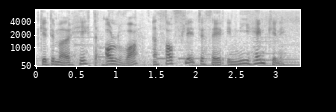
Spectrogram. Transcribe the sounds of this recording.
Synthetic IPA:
cɛːt̪ɪmaːðʏɾ̥hɪht̪awlva | ɛnθawflɪːt̪jaθejɾiniːɦejmcʰɪnːɪ

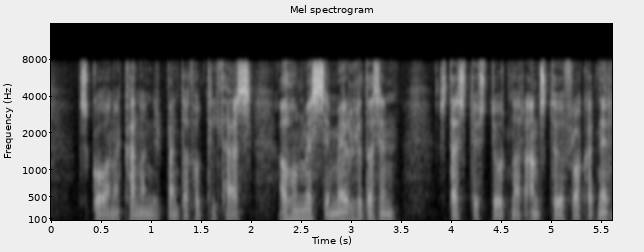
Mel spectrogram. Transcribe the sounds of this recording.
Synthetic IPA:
skoːwðanakʰaːnanːɪɾpɛnt̪aθuwt̪ʰɪlθɛsaðhunmɪsːɪmeːjɾɪlʏːt̪asɪnːst̪ajst̪ʏst̪joːwt̪naɾa̰nst̪ʰʏːðʏflɔhkat̪nɪɾ̥

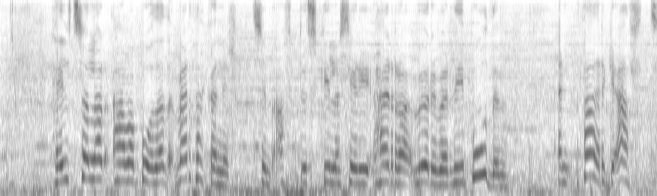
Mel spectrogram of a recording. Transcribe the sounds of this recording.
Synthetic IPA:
hejlt̪saːlaɾhavapɔːðaðvɛɾðahkanːɪɾ̥sɛmʔa̰ft̪ʏɾ̥scɪːlasjɛɾiɦajravœːɾʏvɛɾðɪipuːðʏm | ɛnθaðɛɾɛhcɪal̥t̪

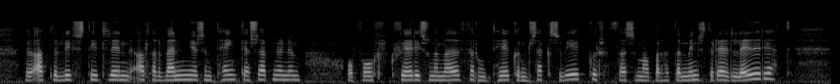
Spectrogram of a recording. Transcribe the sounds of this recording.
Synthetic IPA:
ʏʔa̰t̪lʏɾlifst̪iːt̪lɪna̰t̪laɾvɛnːjʏsɛmt̪ʰejɲcasœpnɪnʏmɔɣfowl̥kfɛːɾiswɔːnamɛðfɛɾ̥hunt̪ʰɛːkʏɾʏmsɛksvɪːkʏɾ̥θaðsɛmapaːɾaθɛht̪ːamɪnst̪ʏɾʔɛðɾleːjðɾjɛht̪

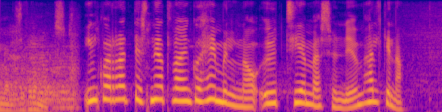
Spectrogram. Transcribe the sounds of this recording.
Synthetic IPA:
alsfɾamaiŋkvaɾrajt̪ːɪ̥st̪njat̪lvaðiŋkʏɦeːjmɪlɪnːaɔ̰ʔʏːt̪ʰːjɛmɛsʏnːɪʏmɦɛlcɪnːa

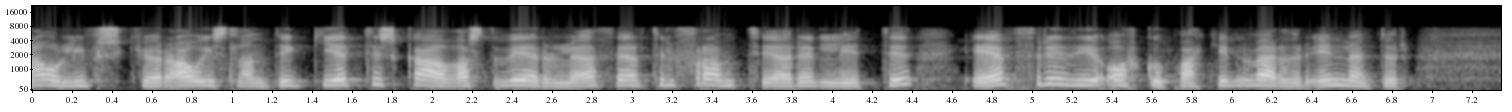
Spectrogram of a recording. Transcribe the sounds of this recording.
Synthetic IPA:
aɔlifscʰœːɾʔawist̪lant̪ɪcɛːt̪ɪskaːðast̪vɛːɾʏlɛːɣaθɛːɣaɾ̥t̪ʰɪlfɾamt̪ʰiːðaɾɪɾlɪːt̪ɪðɛvθɾɪðjɪʔɔr̥kʏpʰahcɪnvɛɾðʏɾɪnlɛnt̪ʏɾ̥

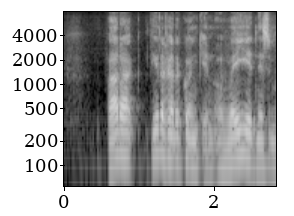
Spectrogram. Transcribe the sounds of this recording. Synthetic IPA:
paːɾat̪iːɾafjɛrakʰœɥɲcɪnɔɣveːjɪt̪nɪsɛm

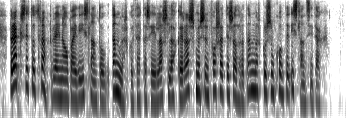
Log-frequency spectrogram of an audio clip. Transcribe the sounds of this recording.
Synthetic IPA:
pɾɛksɪht̪ɔɣt̪ʰɾœm̥preːjnaawpaːjðɪist̪lant̪ɔɣt̪anmɛr̥kʏθɛht̪aseːjɪɾlaslœhkarasmʏsʏnfɔr̥sajt̪ɪsawθɛɾat̪anːmɛr̥kʏ̥sɛmkʰɔːmt̪ʰɪɾist̪lant̪sit̪aːx

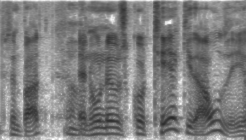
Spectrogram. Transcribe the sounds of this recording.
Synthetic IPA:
sɛmpat̪nɛnhunhɛvʏɾ̥skɔːt̪ʰɛːcɪða̰ːwði

